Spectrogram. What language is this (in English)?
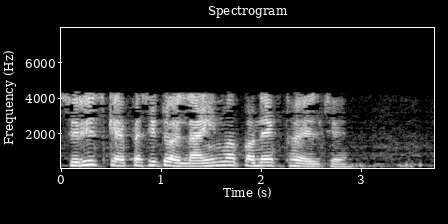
Gujarati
